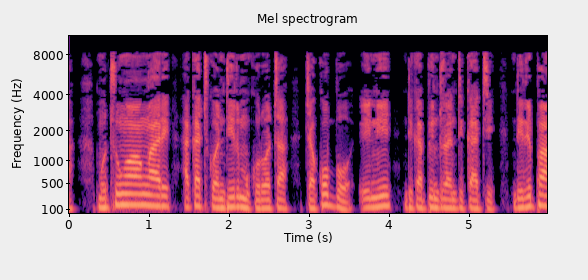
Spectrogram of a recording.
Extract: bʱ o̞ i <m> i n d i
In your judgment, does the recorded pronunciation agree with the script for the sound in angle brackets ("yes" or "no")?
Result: no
